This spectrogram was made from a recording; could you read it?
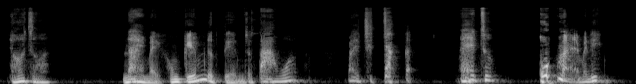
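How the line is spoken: Menacing low whisper. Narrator (Vietnamese): My nói thì thầm chỉ đủ cho thằng bé nghe

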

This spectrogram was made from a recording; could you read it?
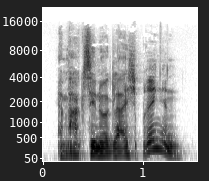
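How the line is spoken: Calling out. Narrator (German): rief Luciane

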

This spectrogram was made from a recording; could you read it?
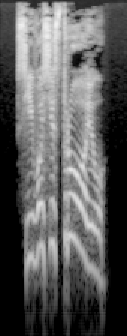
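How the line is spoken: Nearly shouted. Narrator (Russian): почти выкрикнул в голос Никс

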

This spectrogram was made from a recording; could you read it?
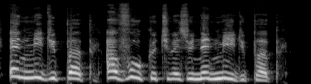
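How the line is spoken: Hysterical youths screaming. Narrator (French): Les jeunes en vociférant, hystériques

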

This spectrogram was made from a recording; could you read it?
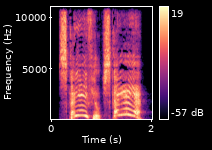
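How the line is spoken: Shrill squeal. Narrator (Russian): взвизгнула Амбридж

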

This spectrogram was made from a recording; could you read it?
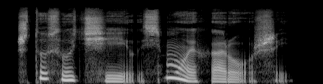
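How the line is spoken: Feigned tenderness. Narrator (Russian): Притворно-ласково повторяю

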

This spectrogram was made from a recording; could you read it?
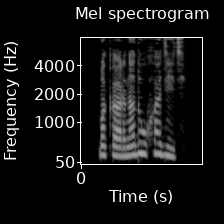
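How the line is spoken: Growl. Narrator (Russian): рыкнул

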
